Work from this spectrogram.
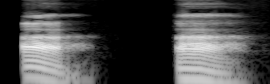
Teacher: Jadi saat membunyikannya, jangan membuka bibir terlalu lebar, biar tidak berbunyi tebal. Dan dibaca jahar atau jelas, yaitu tanpa ada hembusan nafas yang terdorong saat mengucapkannya.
